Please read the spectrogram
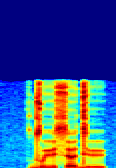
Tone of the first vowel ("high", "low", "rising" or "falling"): low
